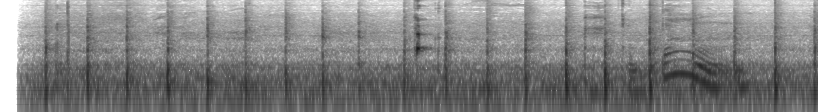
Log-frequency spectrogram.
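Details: Baby girl drinking milk; repeated soft, quick hiccup clicks in a quiet room, brief adult voice near the end; infant hiccups during feeding.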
